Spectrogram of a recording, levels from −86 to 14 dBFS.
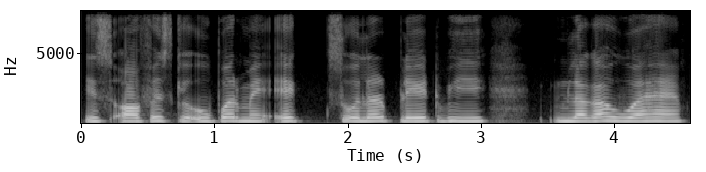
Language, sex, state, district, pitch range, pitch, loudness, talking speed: Hindi, female, Jharkhand, Garhwa, 230-245 Hz, 235 Hz, -15 LUFS, 155 wpm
